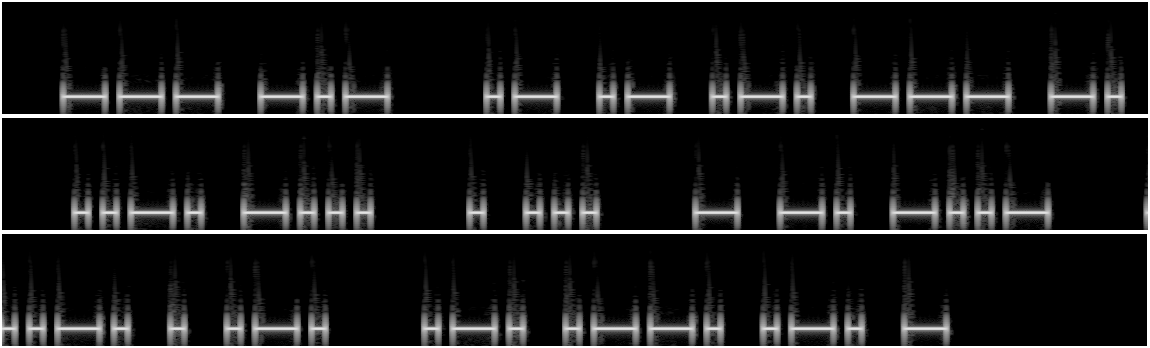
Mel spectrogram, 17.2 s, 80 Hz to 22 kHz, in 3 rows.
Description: Morse code, heard as a keyed tone, about 17 wpm, 700 Hz. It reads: OK AARON FB ES TNX FER RPRT
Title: Practice QSO - Exchange 2 - Info - 17wpm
